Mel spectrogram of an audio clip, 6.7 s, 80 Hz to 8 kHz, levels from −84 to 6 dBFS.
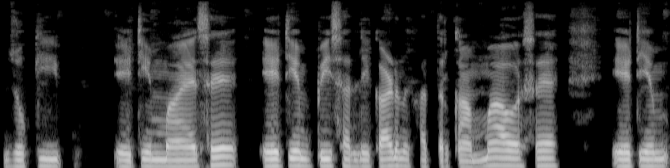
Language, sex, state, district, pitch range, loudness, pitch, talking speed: Marwari, male, Rajasthan, Churu, 115-125 Hz, -17 LUFS, 120 Hz, 135 wpm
